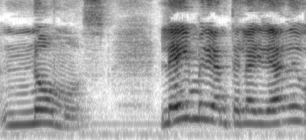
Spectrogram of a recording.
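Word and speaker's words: νόμος: Esta palabra se pronuncia nomos.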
